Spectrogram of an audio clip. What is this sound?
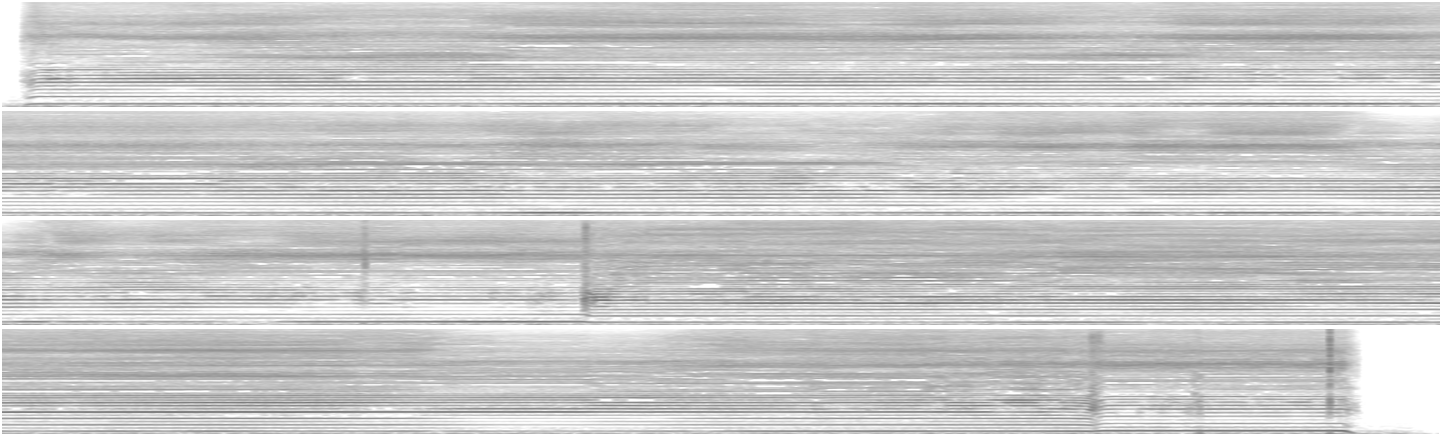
A couple different settings on an electric razor to create buzzing sounds.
